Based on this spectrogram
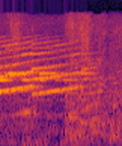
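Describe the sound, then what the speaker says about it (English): Shop alarms ringing in stores broken into during street rioting: a sustained, piercing electronic tone holding steady and alone, briefly shifting pitch partway through. "By the evening, there was just the sound of the alarms in shops that had been broken into."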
